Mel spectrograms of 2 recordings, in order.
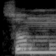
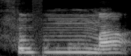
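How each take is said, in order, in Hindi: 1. शब्द लंबे नासिक्य m पर खत्म होता है। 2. शब्द के अंत में एक स्वर आता है। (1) "अब यहाँ रुक रहे हैं, सुम ... मीम साकिन को हमने लंबा कर देंगे" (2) "आखिर में सुम्मा"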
